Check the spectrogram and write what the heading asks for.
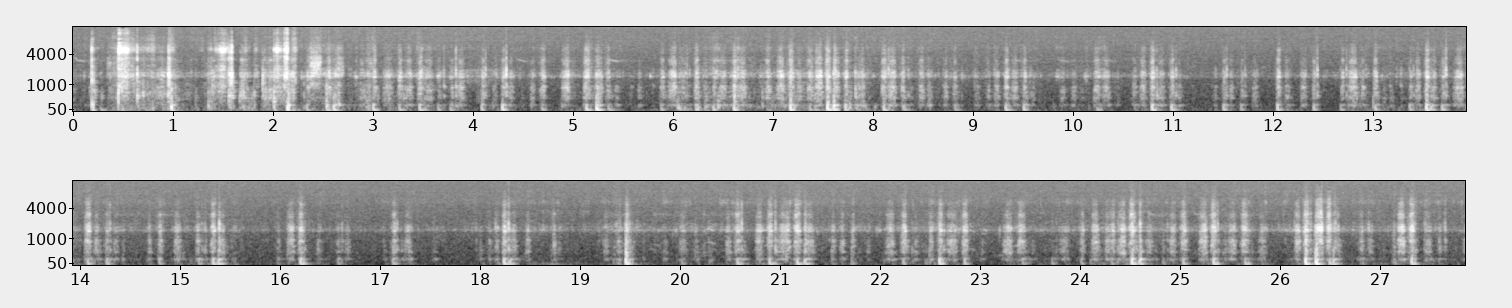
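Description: Helmet-mounted action camera knocking and rubbing against the rider's helmet in irregular clicks and thumps, jostled by the walking horse. The loudest knocks come in the first couple of seconds, when a hand is handling the camera.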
